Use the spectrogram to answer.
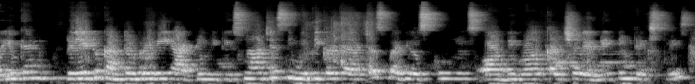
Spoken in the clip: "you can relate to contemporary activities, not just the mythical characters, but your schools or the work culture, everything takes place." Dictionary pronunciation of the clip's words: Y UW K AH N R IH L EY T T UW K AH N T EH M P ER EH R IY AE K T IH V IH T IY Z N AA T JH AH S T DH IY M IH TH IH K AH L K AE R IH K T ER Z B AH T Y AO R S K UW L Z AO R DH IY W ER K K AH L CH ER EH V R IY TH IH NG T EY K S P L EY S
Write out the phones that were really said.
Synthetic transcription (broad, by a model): Y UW K AH N R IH L EY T T UW K AH N T EH M P ER EH R IY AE K T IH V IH T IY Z N AA T JH AH S T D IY M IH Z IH K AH L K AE R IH K T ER S B AH T Y AO R S K UW L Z AO R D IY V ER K K AH L CH ER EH V R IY T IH NG T EY K S P L EY S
